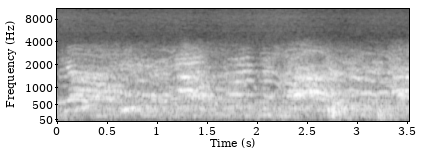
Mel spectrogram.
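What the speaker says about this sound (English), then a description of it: "Now the crowd beginning to give Hubert some motivation" Crowd in a 1985 Stampede Wrestling arena swells with cheering and shouting during a one-fall match, a loud rolling roar beneath a commentator talking over it.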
